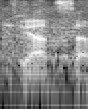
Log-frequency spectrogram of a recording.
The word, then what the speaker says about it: Piazza: Daha doğrusu Piazza Verdi. İki tane Z yan yana gelince diye okunuyor.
